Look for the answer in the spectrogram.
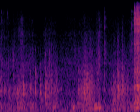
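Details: Homemade wooden drum carder turning: irregular hollow clattering knocks from an old part that was pushed inside the partly hollow drum and now tumbles loose.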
